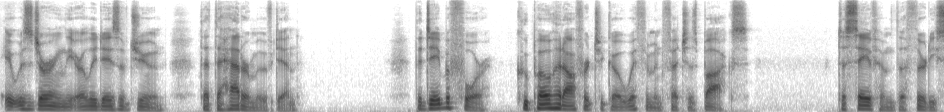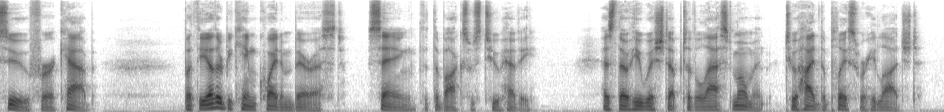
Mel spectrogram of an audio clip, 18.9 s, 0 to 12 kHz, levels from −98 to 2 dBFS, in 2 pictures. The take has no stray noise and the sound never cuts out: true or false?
true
